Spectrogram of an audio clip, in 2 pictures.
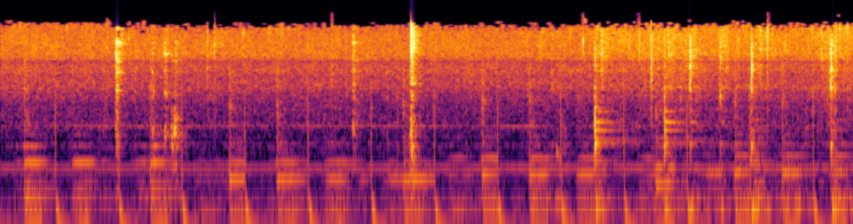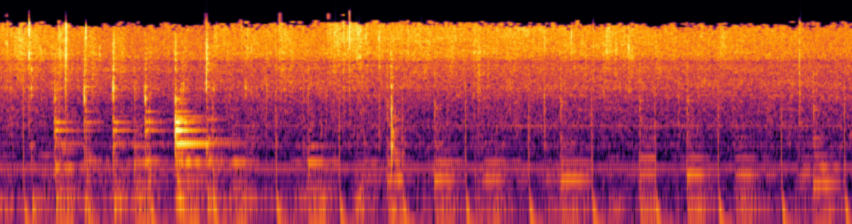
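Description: Garlic and onion sizzling in hot olive oil while they are stirred, a steady frying hiss. Repeated clicks and clinks of the stirring utensil against the pot come mostly in the middle stretch, thickest around the halfway point.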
